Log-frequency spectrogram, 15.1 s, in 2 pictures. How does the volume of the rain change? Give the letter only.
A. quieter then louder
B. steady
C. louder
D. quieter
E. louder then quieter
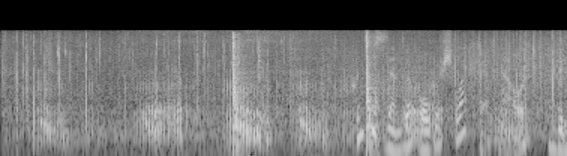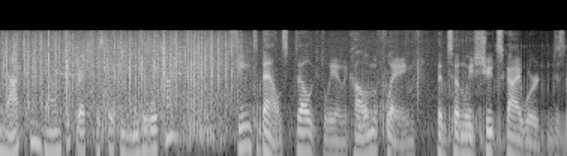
C.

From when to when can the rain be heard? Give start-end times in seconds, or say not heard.
0.0-10.9.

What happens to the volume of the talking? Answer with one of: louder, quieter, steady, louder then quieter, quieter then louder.
steady.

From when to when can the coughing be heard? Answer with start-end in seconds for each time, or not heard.
not heard.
